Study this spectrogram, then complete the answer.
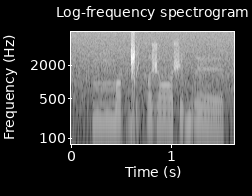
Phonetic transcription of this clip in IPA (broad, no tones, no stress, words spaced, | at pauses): mːɔ ɡ͡ǁekɔʒɔːʃe bwɘː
